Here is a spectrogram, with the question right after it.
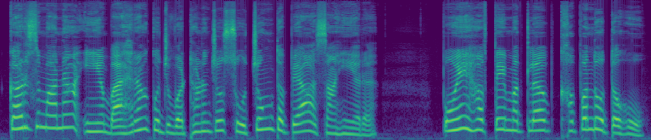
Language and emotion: Sindhi, neutral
